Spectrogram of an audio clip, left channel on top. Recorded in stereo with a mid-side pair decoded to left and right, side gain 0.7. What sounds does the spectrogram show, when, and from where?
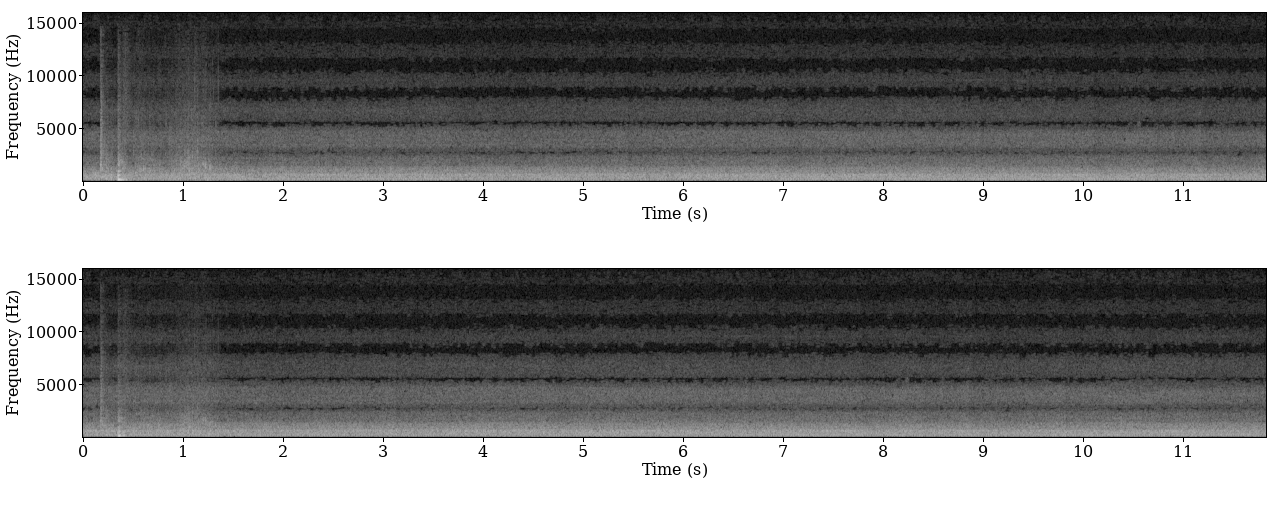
0.2 s a splash: 25° left, 1.2 m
